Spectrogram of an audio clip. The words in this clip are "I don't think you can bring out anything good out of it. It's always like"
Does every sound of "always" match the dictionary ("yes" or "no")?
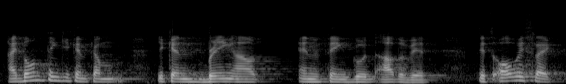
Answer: no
